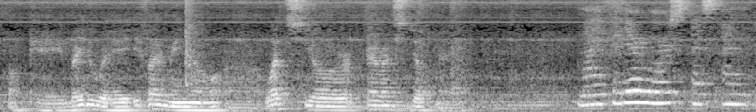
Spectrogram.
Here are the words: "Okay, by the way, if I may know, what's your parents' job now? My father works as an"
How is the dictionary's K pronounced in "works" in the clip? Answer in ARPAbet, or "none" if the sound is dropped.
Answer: none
